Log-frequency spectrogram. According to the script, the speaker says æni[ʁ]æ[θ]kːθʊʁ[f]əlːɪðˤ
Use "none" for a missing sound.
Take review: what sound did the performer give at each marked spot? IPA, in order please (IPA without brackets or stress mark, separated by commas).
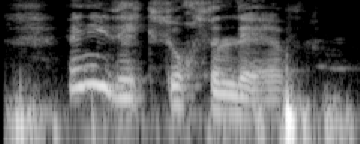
ð, none, θ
